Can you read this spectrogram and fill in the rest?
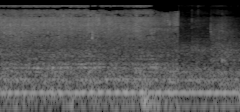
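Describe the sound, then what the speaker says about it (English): Cool tap water runs steadily into a sink to rinse a beeswax food wrap, a continuous close splashing stream that eases slightly near the end, with no talk. "Turn on some cool water, use a sponge, give it a little rinse"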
